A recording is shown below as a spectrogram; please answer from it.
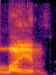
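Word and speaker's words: Laigin: continued enmity Between the Lion and the men of Tara but the connection of the lion or la la it's here spelled l-a-g-i-n the Lagan the lion with the death not l-i-o-n by the way with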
